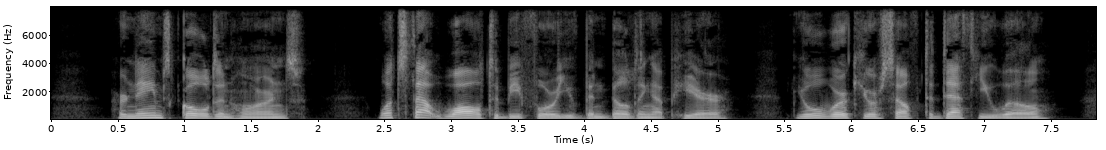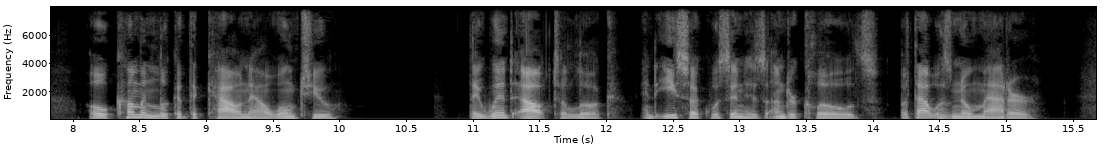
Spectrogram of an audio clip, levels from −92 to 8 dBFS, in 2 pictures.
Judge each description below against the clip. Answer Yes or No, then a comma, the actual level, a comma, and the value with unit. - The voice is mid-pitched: No, low, 110 Hz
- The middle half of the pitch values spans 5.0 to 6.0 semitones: Yes, average, 5.3 semitones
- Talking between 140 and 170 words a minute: No, average, 180 wpm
